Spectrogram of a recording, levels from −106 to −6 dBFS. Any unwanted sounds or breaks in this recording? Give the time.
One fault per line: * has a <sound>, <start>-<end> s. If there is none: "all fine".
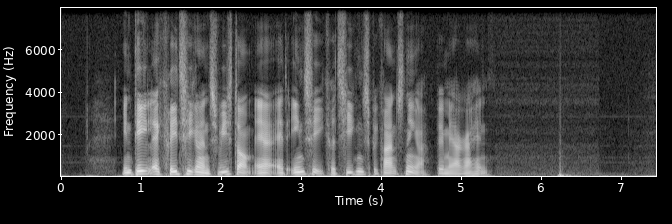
* has a thud, 6.2-6.5 s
